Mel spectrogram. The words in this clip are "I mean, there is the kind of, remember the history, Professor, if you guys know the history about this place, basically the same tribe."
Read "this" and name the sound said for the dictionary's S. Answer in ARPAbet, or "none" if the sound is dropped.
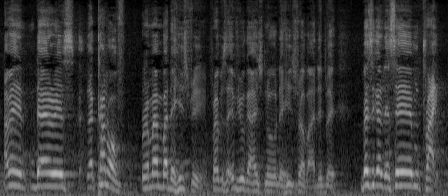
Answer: none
